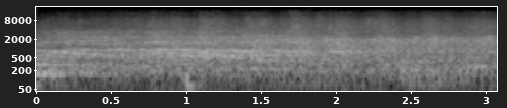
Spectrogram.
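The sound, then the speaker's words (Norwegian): A live audience applauds steadily, dense clapping filling the whole moment with a bright, continuous wash, some cheering and crowd noise mixed in, fairly loud and sustained without pause. “Det var mange som jubla og kosa seg,”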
